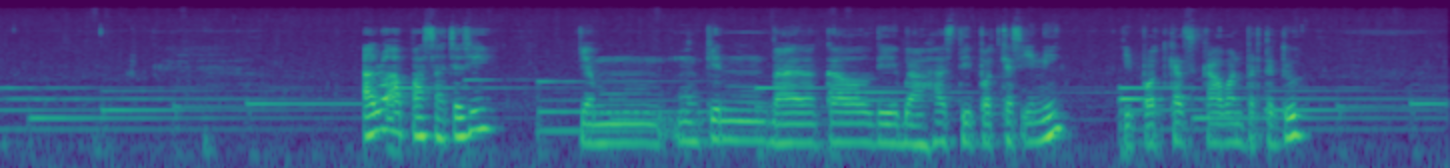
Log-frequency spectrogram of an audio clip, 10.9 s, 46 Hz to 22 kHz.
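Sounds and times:
steady rain: 0:00.0 - 0:10.8
speech: 0:02.8 - 0:03.8, 0:04.4 - 0:10.0.

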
